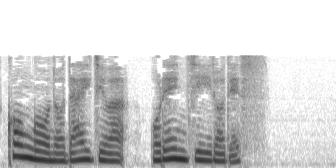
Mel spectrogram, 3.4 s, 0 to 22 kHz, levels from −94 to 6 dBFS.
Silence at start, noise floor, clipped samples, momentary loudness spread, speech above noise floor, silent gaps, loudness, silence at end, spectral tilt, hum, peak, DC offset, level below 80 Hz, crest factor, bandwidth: 0.1 s; -68 dBFS; under 0.1%; 10 LU; 48 dB; none; -20 LUFS; 0.85 s; -11.5 dB/octave; none; -8 dBFS; under 0.1%; -58 dBFS; 14 dB; 5.8 kHz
